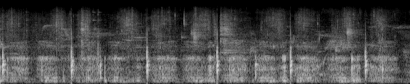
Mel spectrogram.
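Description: Wet hands handling and rinsing raw catfish pieces: irregular splashing and sloshing of water with many short wet slaps and clicks as the pieces are moved onto a tray.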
